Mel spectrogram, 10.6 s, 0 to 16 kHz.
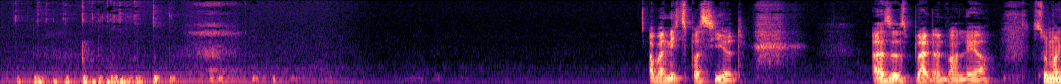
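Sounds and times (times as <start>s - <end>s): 
computer keyboard keys clattering as a message is typed: 0.1s - 1.8s
speech: 6.5s - 7.8s, 8.7s - 10.6s.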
